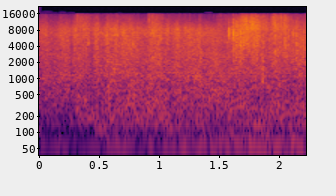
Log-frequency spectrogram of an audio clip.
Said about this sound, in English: An explosion rips through their ranks, propelling two soldiers through the air, and another group of infantry at the front are mowed down by musket fire.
